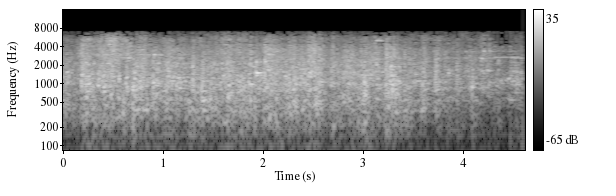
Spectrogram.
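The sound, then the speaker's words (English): A long, loud cascade of clattering and banging as the contents of an overstuffed closet tumble out and crash down when Fibber opens the closet door, a dense, continuous rattle that keeps going for several seconds with no voices. “When Fibber runs to open that closet door, look out!”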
